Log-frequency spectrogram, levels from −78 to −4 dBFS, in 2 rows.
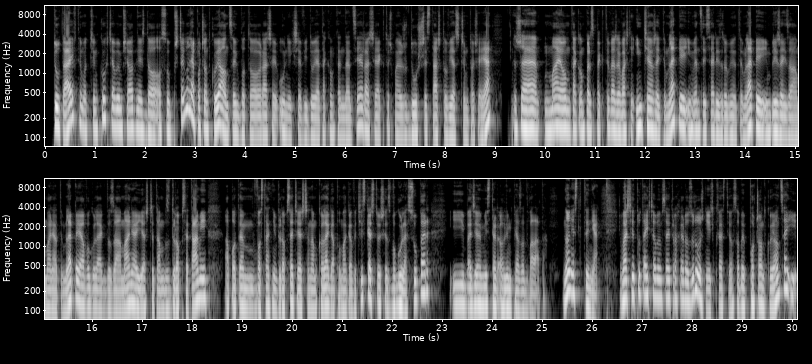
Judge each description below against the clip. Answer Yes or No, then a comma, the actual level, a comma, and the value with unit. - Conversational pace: No, fast, 205 wpm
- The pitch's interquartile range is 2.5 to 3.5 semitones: No, average, 4.2 semitones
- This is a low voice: Yes, low, 115 Hz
